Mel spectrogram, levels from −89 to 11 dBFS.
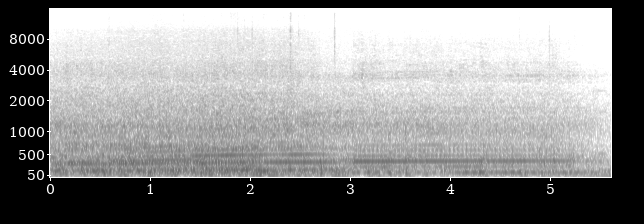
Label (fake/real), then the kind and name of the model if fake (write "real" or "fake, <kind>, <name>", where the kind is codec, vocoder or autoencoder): real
